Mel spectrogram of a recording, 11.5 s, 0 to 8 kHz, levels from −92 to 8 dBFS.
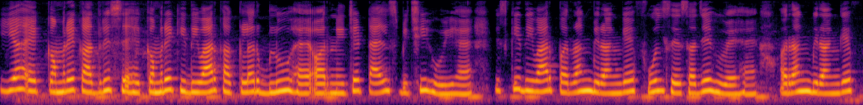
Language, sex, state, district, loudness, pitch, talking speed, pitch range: Hindi, female, Jharkhand, Garhwa, -14 LUFS, 260 Hz, 165 wpm, 240-285 Hz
